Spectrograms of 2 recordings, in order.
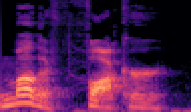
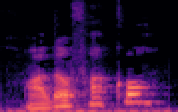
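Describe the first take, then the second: First: Loud, sharp mock outburst; retold driver's curse. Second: Put-on high little-kid voice, questioning; imitated child echo. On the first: Parent cursing at a driver, retold angry outburst. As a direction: curse out another driver, louder on the end. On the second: Daughter echoing from the back seat, high questioning child voice. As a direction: innocently parrot it with childish sounds, rising.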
